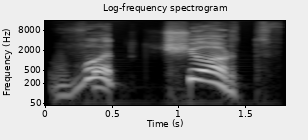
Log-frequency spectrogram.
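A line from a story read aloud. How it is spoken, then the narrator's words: Exasperated exclamation. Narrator (Russian): в сердцах воскликнул Марк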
